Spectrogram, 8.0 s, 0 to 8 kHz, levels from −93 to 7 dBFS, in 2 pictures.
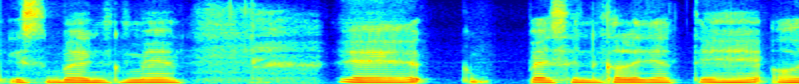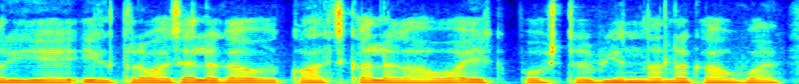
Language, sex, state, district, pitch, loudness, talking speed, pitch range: Hindi, female, Uttar Pradesh, Lalitpur, 195 Hz, -14 LUFS, 175 wpm, 195-200 Hz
